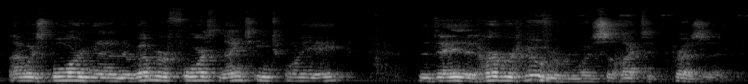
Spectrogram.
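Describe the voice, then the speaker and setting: Over noticeable background noise, a high-pitched man speaks at a fairly slow pace with fairly even intonation. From US Midwest, Cincinnati, Ohio. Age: 80s+. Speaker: interviewee, retiree. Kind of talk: oral history interview. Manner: halting, many fillers.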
